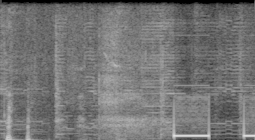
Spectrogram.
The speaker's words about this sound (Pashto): آها په تاسف سره د کشمن تاریخیل تماس قطع شو دوستانو، هیله ده چې بیا هم موږ سره تماس ونیسي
